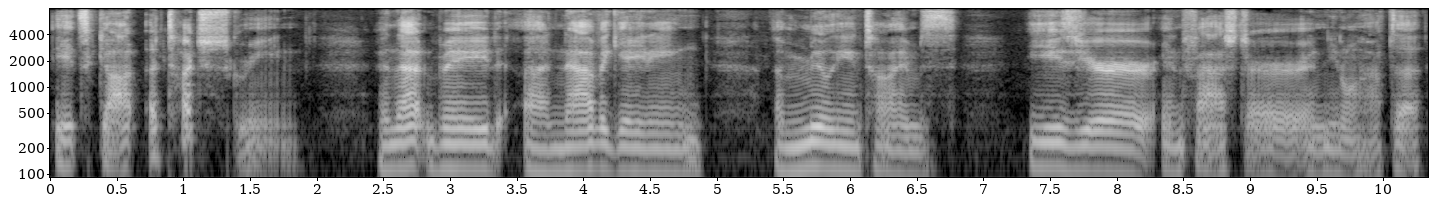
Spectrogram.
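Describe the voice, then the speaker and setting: A man giving an unscripted hands-on gadget review in a halting, plain-spoken, matter-of-fact way. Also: on the low side, steady tone, creaky, a little mellow, no room sound. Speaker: product reviewer, hobbyist maker.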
